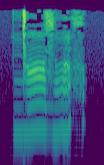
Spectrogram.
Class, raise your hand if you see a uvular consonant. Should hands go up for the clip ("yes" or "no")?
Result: yes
